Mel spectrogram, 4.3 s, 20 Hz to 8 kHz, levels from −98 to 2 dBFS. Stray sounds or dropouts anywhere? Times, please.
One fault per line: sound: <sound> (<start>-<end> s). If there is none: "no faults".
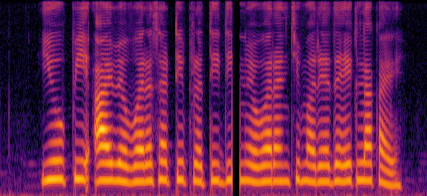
sound: dropout (2.3-2.4 s)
